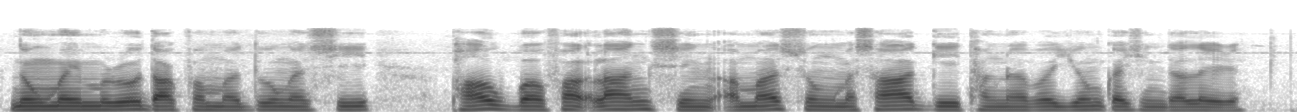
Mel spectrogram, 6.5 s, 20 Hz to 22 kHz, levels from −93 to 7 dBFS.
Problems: none marked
